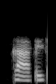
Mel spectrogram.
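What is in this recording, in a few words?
EMS Dispatch, p25; wake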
